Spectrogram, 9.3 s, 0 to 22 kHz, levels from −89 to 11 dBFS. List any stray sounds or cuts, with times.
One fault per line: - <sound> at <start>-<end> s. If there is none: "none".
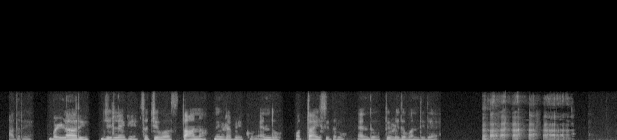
- laugh at 7.2-8.8 s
